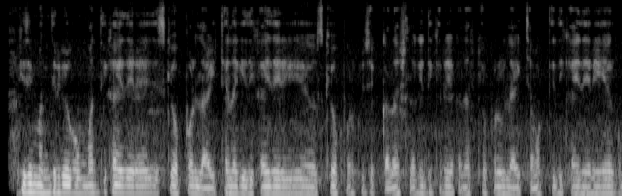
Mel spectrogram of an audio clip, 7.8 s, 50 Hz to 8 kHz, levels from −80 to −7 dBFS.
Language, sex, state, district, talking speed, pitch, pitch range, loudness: Hindi, male, Bihar, Muzaffarpur, 300 wpm, 110 Hz, 105-110 Hz, -29 LUFS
